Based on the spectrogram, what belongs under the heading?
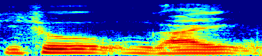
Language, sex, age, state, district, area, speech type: Bengali, male, 60+, West Bengal, Murshidabad, rural, spontaneous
